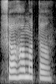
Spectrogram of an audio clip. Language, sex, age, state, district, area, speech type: Odia, female, 18-30, Odisha, Malkangiri, urban, read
